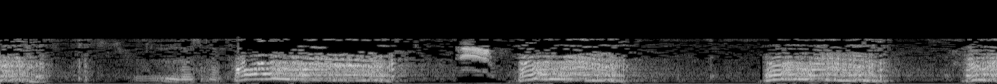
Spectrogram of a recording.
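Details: An Asiatic lion in the Gir forest, India, roars while sleeping, giving deep, moaning roars in long bursts repeated every few seconds.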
